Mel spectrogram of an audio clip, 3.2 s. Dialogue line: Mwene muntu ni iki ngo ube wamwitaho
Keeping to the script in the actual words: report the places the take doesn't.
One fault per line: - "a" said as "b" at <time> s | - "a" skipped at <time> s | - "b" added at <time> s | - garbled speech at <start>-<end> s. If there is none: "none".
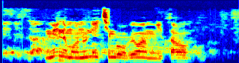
none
